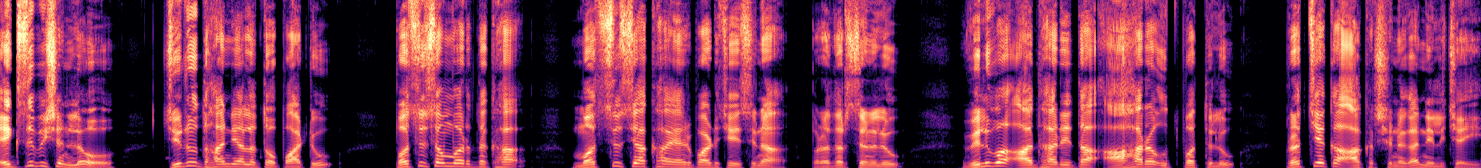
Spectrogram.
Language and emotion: Telugu, neutral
